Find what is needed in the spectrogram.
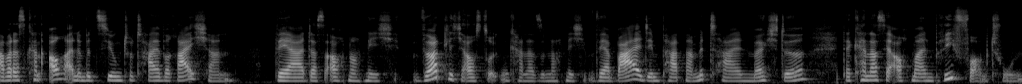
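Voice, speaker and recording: A woman with a fairly low pitch speaks at a moderate pace in a bright, sharp tone. Her intonation is fairly even, and the recording is very clean with a silent background. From Germany, Cologne area. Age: 30s. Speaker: podcast host, sex educator. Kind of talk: podcast monologue.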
